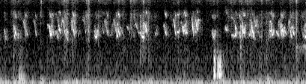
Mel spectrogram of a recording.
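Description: A small flock of chickens roused from sleep keeps up a steady stream of thin, high peeps and soft clucks, quiet and close, with occasional low scuffling bumps.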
